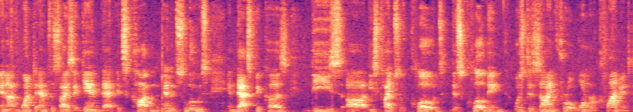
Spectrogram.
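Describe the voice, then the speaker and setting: A man with an American accent speaks at a medium pitch and a moderate pace. Audible room echo and noticeable background noise surround him. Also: fairly even intonation. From US, Washington DC area. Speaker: interviewee. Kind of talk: interview. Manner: hesitant, many fillers.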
